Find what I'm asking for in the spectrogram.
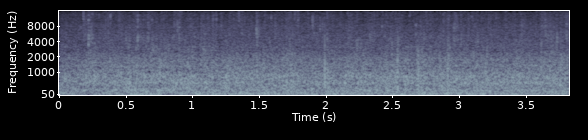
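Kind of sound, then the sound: nature, rain falling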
